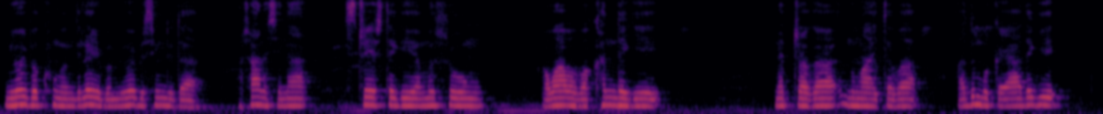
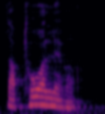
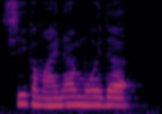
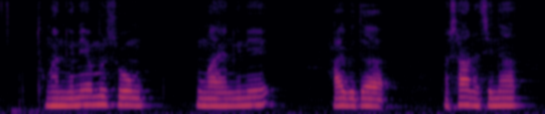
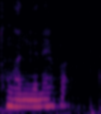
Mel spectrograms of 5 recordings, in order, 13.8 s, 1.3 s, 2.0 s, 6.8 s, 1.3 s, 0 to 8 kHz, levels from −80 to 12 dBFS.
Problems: background conversations at intervals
